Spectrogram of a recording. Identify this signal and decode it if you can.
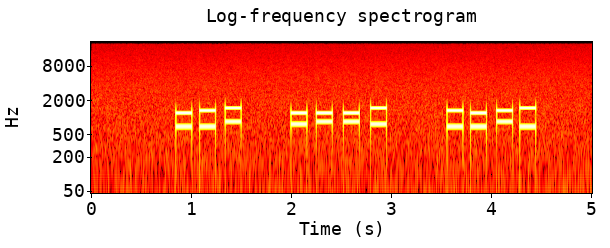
DTMF, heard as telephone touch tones, dialled by hand, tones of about 160 ms. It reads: 129 4776 2183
